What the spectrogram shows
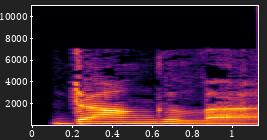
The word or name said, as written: dongola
